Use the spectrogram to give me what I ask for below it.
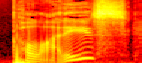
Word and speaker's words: Pilates: It is spelled similar to Pontius Pilate, but it's not. It's pronounced Pilates.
